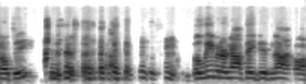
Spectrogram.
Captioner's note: laughs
